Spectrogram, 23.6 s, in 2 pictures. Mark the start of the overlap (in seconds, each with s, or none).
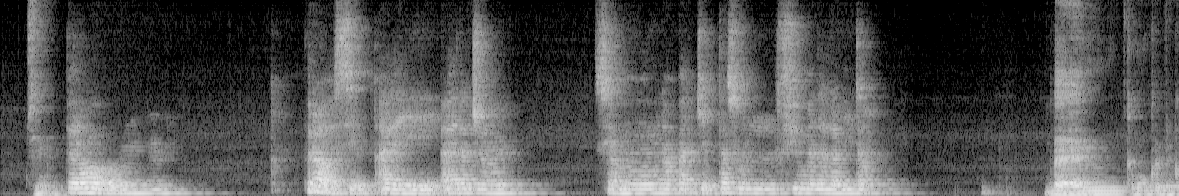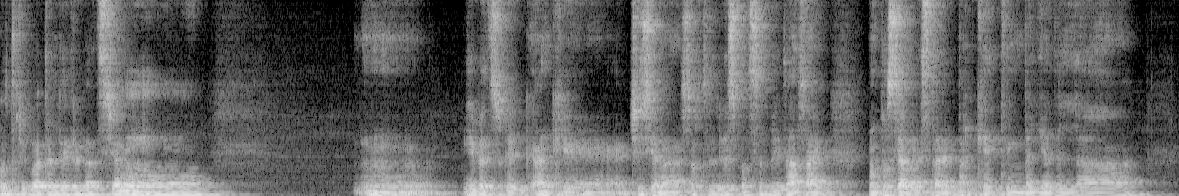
none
